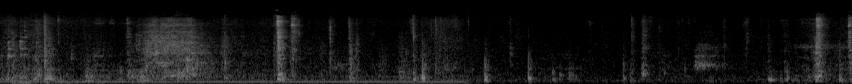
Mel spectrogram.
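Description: Handling noise of things being moved about on a shelf as a model kit box is fetched: light scattered knocks and rustling, with one sharper knock about three seconds in.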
